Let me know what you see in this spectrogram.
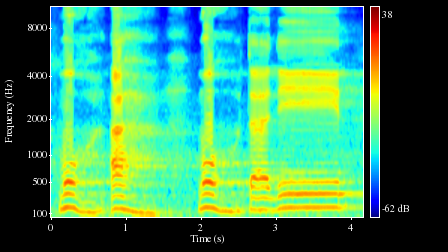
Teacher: sifat hamasnya ada mengalirnya nafas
